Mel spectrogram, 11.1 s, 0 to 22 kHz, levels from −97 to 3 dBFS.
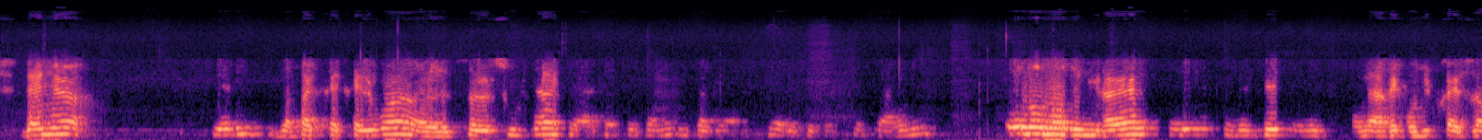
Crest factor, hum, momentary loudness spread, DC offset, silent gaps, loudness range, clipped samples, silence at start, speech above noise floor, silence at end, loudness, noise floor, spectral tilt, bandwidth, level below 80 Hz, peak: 14 dB; none; 19 LU; under 0.1%; none; 10 LU; under 0.1%; 0 s; 41 dB; 0 s; -19 LUFS; -60 dBFS; -9 dB/octave; 4.5 kHz; -50 dBFS; -4 dBFS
